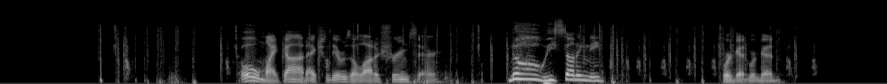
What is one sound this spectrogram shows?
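Short thuds and hits sound as small game creatures clash in battle.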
